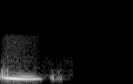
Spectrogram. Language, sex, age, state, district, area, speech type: Maithili, male, 60+, Bihar, Madhepura, rural, conversation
